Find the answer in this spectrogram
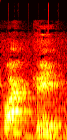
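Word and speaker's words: Quaker: é quatro crê tá a gente escreve com aqui mas a pronúncia é quatro crê e o que que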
